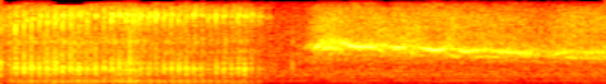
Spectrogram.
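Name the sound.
person imitating snoring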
